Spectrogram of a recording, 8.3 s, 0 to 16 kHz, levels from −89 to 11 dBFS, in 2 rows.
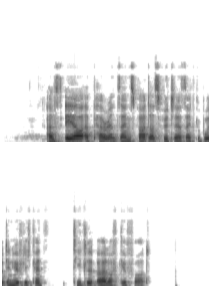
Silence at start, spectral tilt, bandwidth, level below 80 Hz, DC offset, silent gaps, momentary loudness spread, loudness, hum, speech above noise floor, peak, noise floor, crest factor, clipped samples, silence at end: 0.9 s; -4 dB/octave; 9.4 kHz; -74 dBFS; under 0.1%; 5.22-5.26 s; 17 LU; -18 LUFS; none; 43 dB; 0 dBFS; -60 dBFS; 18 dB; under 0.1%; 1.2 s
